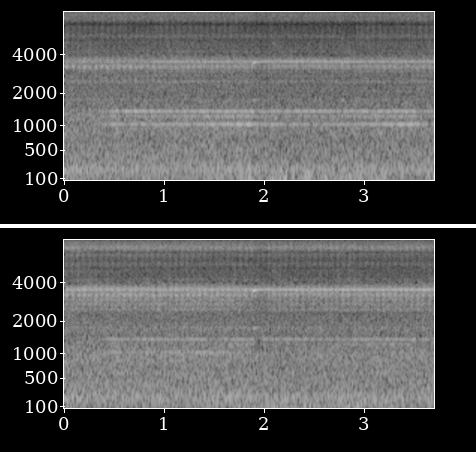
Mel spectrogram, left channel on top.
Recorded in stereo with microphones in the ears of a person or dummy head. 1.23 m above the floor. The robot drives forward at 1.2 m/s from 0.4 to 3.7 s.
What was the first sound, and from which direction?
Only background noise.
